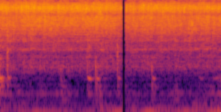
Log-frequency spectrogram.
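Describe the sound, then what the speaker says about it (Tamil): Two medium onions sautéing in groundnut oil for a green gram gravy, sizzling steadily up close with a few stirring scrapes and one sharp knock partway through. "ரெண்டு மீடியம் சைஸ் வெங்காயம் போடலாங்க. பொன்னிறமாக வதங்கட்டுங்க."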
